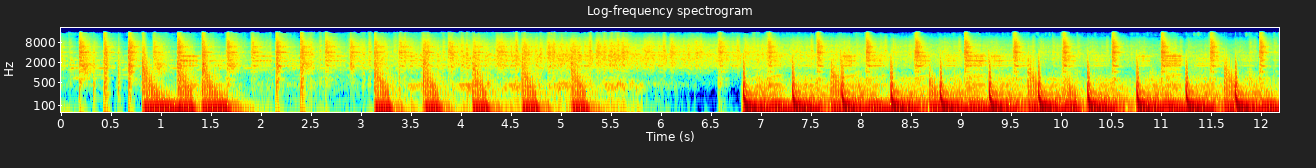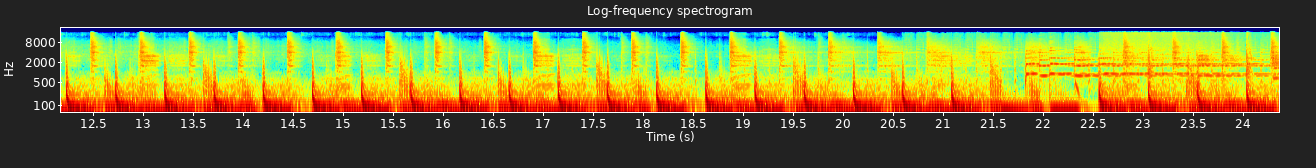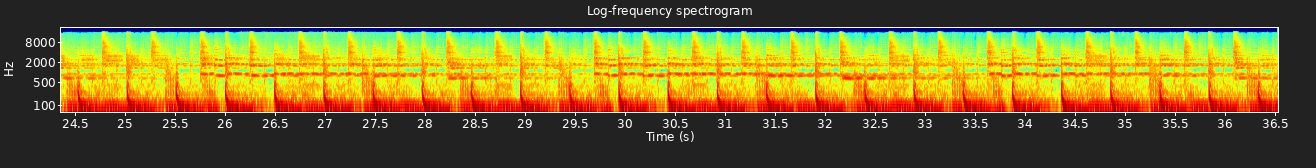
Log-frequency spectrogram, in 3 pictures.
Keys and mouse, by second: 1.5-2.5 drag, 3.7 click, 5.4-6.6 drag, 8.8 click, 22.5-24.3 drag, 25.7 click, 27.1 click, 27.8 click.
